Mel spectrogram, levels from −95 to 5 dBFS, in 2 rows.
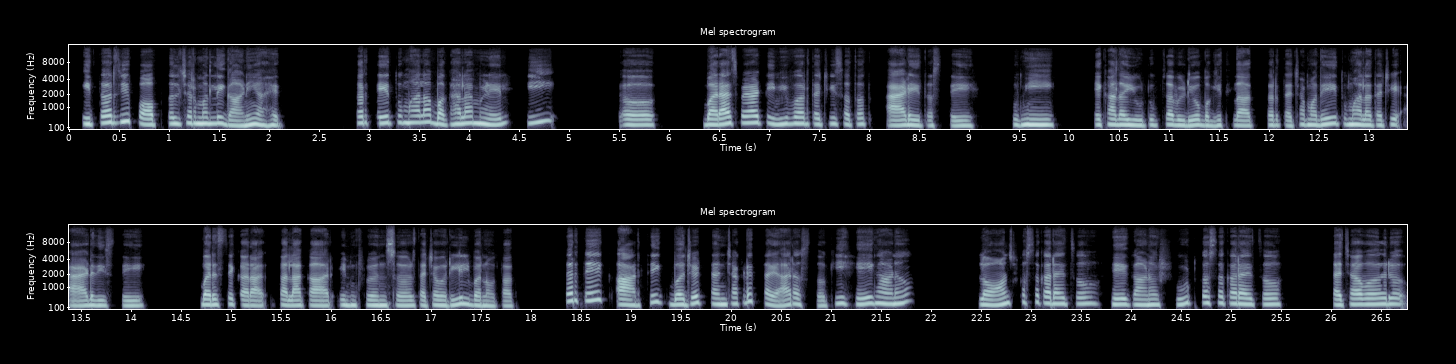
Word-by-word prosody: इतर 250 +5 +3
जी 300 +4 +3
पॉप 200 -4 +3
कल्चरमधली 230 +1 +3
गाणी 175 +5 +4
आहेत, 180 -3 +1 0.8
तर 250 0 +1
ते 245 +1 +4
तुम्हाला 265 +1 +1
बघायला 220 +4 +2
मिळेल, 220 -3 +3 0.2
की 290 +7 -2 0.7
अ, - - -1 0.8
बऱ्याच 205 +4 +5
वेळा 260 +1 +5
टीव्हीवर 225 +1 +1
त्याची 215 +1 -4
सतत 210 0 -4 0.2
ॲड 175 +1 +4
येत 180 -3 +1
असते. 170 0 -4 0.4
तुम्ही 195 0 +4 0.4
एखादा 195 +1 +2
YouTubeचा 185 +1 +1
व्हिडिओ 180 0 +1
बघितलात, 175 0 -2 0.2
तर 185 -1 -2
त्याच्यामध्येही 195 +5 0
तुम्हाला 200 -2 +3
त्याची 185 +2 -3
ॲड 170 +2 +1
दिसते. 165 -1 -3 0.6
बरेचसे 200 +1 +2
करा 175 -2 +1 0.2
कलाकार 175 -2 +1
इन्फ्लुएंसर 175 -1 0
त्याच्यावर 175 +1 -1
रील 215 +5 +2
बनवतात. 160 -1 -3 0.5
तर 325 +1 +3
ते 335 +2 +3
एक 375 - 0 0.2
आर्थिक 195 +11 -2
बजेट 205 +6 +2
त्यांच्याकडे 225 +5 0
तयार 185 +1 0
असतं, 175 -5 -5
की 235 - -2
हे 215 +2 +2
गाणं 235 +1 +1 0.7
लॉन्च 195 +5 +2
कसं 275 0 -6
करायचं? 225 0 0 0.2
हे 205 0 +4
गाणं 195 0 +1
शूट 210 +5 -5
कसं 255 0 -1
करायचं? 210 -2 +1 0.5
त्याच्यावर 210 +3 +2
200 Hz, 130 wpm, -23 LUFS, 180-230 Hz, 0.8 s, बऱ्याच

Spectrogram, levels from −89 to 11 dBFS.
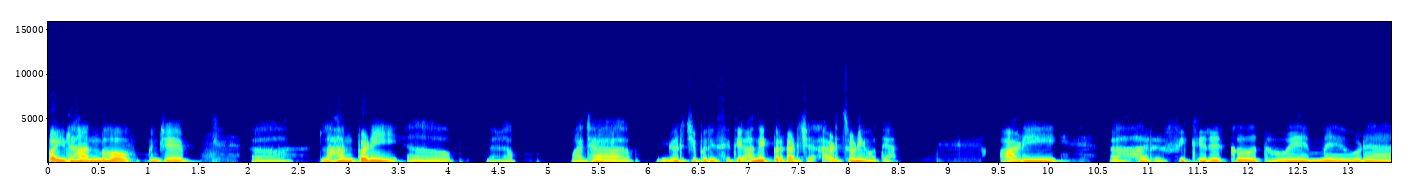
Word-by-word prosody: पहिला 135 +1 +5
अनुभव 140 +1 +5
म्हणजे 130 -5 -2 0.7
अ, - - -10 0.6
लहानपणी 135 +3 +4 0.3
अ, - - -7 0.8
अ, 115 -3 -12 0.6
माझ्या 110 +3 -2 0.7
घरची 115 +1 -1
परिस्थिती 115 +1 -3
अनेक 130 +2 +3
प्रकारच्या 110 -3 -1
अडचणी 120 +1 +1
होत्या 100 -2 -4 1.2
आणि 125 +1 +3 0.6
हर 105 +2 -4 0.2
फिक्र 130 +3 0 0.2
को 165 -2 +3 0.2
धुए 110 +3 +1
मे 150 +4 +2
उडा. 175 +1 +1
125 Hz, 95 wpm, -23 LUFS, 115-135 Hz, 1.2 s, पहिला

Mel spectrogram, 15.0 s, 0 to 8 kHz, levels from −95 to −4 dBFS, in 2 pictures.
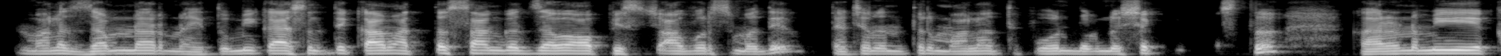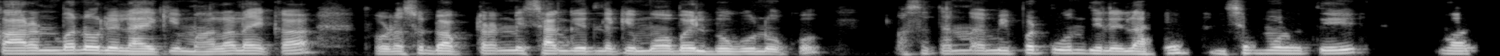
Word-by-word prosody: मला 145 +2 -2
जमणार 150 +3 -1
नाही. 125 -3 -5
तुम्ही 145 +3 -2
काय 150 -1 +5
असेल 150 +2 -3
ते 165 - 0
काम 155 0 +4
आत्ताच 150 +3 -1
सांगत 160 -2 +1
जावा, 150 0 +3
ऑफिसच्या 145 -1 -1
अवर्समध्ये. 140 -2 -2 0.2
त्याच्यानंतर 140 +3 -4
मला 140 +1 -3
ते 130 - -22
फोन 145 0 -1
बघणं 135 0 -1
शक्य 175 - -4 0.2
नसतं." - - -1 0.4
कारण 135 +4 +1
मी 165 0 +5
एक 160 - -1
कारण 150 +1 +4
बनवलेलं 165 -3 +5
आहे, 135 - +5
की 140 +2 -4
मला 130 +3 +1
नाही 150 0 +3
का 155 +2 +2 0.3
थोडंसं 135 +4 -1
डॉक्टरांनी 150 +2 +1
सांगितलं, 145 -2 +2
की 150 - +2
मोबाईल 140 0 +4
बघू 135 0 +2
नको. - - -6 0.4
असं 115 +6 -7
त्यांना 150 +1 -4
मी 155 - 0
पटवून 170 -1 +1
दिलेलं 140 -3 +3
आहे, 160 +7 0
त्याच्यामुळे 160 -1 -2
ते 165 +4 +3 0.5
मला 145 0 +1
145 Hz, 185 wpm, -25 LUFS, 140-155 Hz, 0.5 s, काय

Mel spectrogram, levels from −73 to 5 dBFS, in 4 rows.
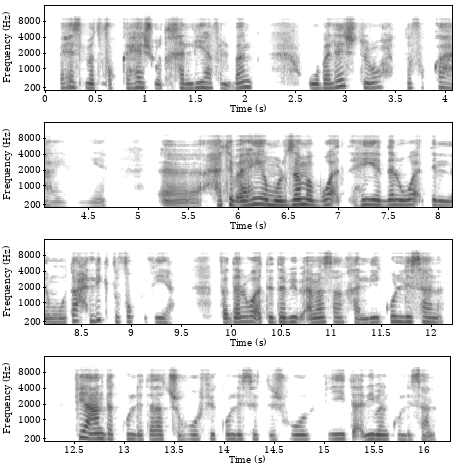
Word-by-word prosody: بحيث 210 +2 +1
ما 185 - +1
تفكّهاش 185 +4 +2
وتخلّيها 190 +5 -1
في 190 - -10
البنك 200 +7 -2 0.5
وبلاش 185 +9 +2
ترُوح 205 +1 -5
تفكّها 195 -1 -5
يعني، 150 -1 -19 0.5
آآ، 130 +4 -4
هتبقى 175 -2 +3
هي 220 +4 +5
ملزَمة 205 +2 +6
بوقت، 195 +4 0
هي 205 0 +2
ده 190 +2 0
الوقت 205 +1 -1
اللي 170 -3 -3
مُتاح 170 +9 -1
ليك 275 +4 -2
تفُك 205 0 -7
فيها، 180 -3 -6 0.4
فده 180 +1 0
الوقت 205 0 0
ده 195 0 +1
بيبقى 195 -3 -1
مثلًا 190 +1 +2
خلّيه 165 +1 -3
كلّ 210 -1 +1
سَنَة، 190 -2 +4 0.4
فيه 255 -2 +5
عندك 210 -3 +5
كلّ 190 -3 -8
3 180 0 -3
شهور، 180 +2 +1
فيه 190 - -7
كلّ 190 0 -6
6 185 -1 -3
شهور، 180 +1 -5
فيه 195 0 -3
تقريبًا 185 -1 -1
كلّ 175 -1 -12
سَنَة. 160 -2 0
190 Hz, 160 wpm, -26 LUFS, 175-205 Hz, 0.5 s, ملزَمة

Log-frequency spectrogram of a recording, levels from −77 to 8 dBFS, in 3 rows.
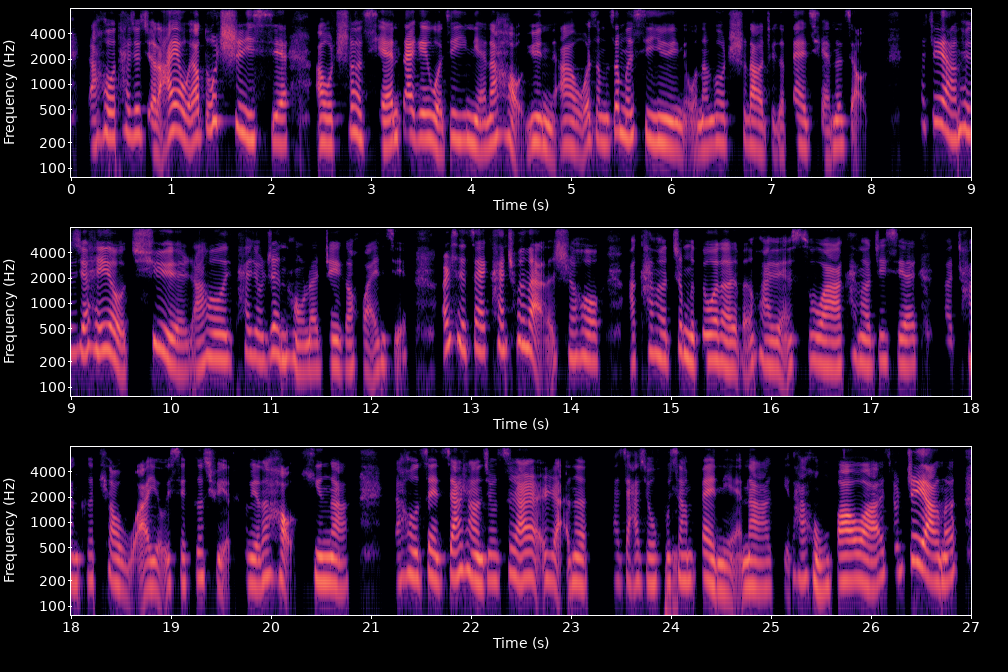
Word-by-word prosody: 然 185 - -3
后 235 -1 +2
他 250 +2 -6
就 250 - 0
觉 245 - -2
得， - - +4
哎 270 - +6
呀， 275 -3 +6
我 - - +1
要 230 - +5
多 295 +9 +1
吃 360 -5 +3
一 225 -3 +3
些。 205 -3 -1 0.2
啊， 200 - +1
我 195 - +2
吃 195 +6 -7
到 265 -2 +2
钱 205 -3 +2
带 250 0 +6
给 225 -1 +3
我 180 -6 +2
这 230 - -4
一 215 - -2
年 185 -5 0
的 205 - +3
好 240 -1 -2
运， 185 -4 +1
啊， 185 -2 -1
我 160 - -3
怎 210 0 -6
么 195 - -2
这 270 - 0
么 230 -2 +1
幸 235 -4 -2
运？ 175 -3 +2
我 - - -11
能 175 +2 -1
够 200 +1 -4
吃 195 - -7
到 180 -3 +2
这 - - -14
个 - - -9
带 195 -5 -2
钱 155 -4 -8
的 185 0 -1
饺 185 - -6
子， - - -26 0.5
那 320 - -16
这 355 +3 -4
样 270 -7 +4
他 290 - -1
就 255 - -7
觉 260 -2 +1
得 280 - -3
很 265 -1 +4
有 270 - +3
趣， 215 - 0
然 170 +3 -4
后 220 -2 +1
他 225 +5 -9
就 220 -2 -3
认 220 +1 0
同 180 -8 -4
了 165 0 -3
这 180 +1 -1
个 165 0 -5
环 165 -1 -7
节。 205 +6 -11 0.3
而 285 - +2
且 345 -5 -1
在 270 0 +2
看 275 +1 -2
春 330 0 -1
晚 270 - +4
的 - - -9
时 225 - -5
候， 210 -3 -1 0.3
啊， 185 - -7
看 255 +5 -7
了 215 - 0
这 270 - -5
么 205 -4 +2
多 210 +2 +1
的 175 -3 +1
文 185 - -7
化 185 - -3
元 175 +1 -3
素 195 +2 -6
啊， 175 -2 +4
看 205 +2 -10
到 185 -2 0
这 200 +3 -7
些， 185 -1 -3 0.2
呃， 180 - -14
唱 190 -1 -7
歌 200 +2 -10
跳 190 -2 -3
舞 155 - -9
啊， - - +2
有 170 0 -3
一 180 - -5
些 185 0 -6
歌 220 +4 -6
曲 205 - -5
也 - - -6
特 - - -37
别 185 -2 0
地 215 - -1
好 235 - +1
听 195 -2 +1
啊， 165 -2 +1 0.5
然 195 +3 -8
后 230 -2 0
再 215 0 +1
加 220 +5 +2
上 210 -8 +3
就 200 +2 -4
自 195 +6 -8
然 215 0 +5
而 200 - -5
然 195 - -1
的， 185 -3 0 0.2
大 195 - -16
家 190 0 -5
就 185 -1 -4
互 190 0 -7
相 200 0 -3
拜 205 -3 +3
年 160 -1 -3
呐， 170 -1 +1
给 - - -17
他 200 -2 -6
红 175 -5 -2
包 200 +1 +7
啊， 175 -1 +4
就 250 +1 -12
这 345 -3 +6
样 195 -8 +9
的。 215 +7 -1
200 Hz, 310 characters per minute, -22 LUFS, 185-230 Hz, 0.5 s, 样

